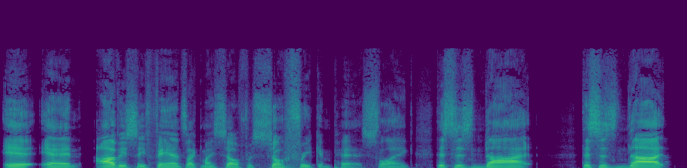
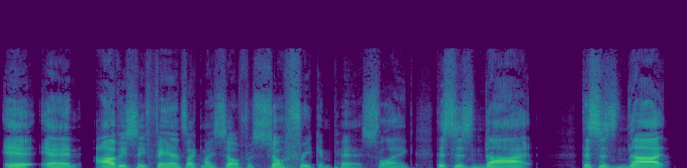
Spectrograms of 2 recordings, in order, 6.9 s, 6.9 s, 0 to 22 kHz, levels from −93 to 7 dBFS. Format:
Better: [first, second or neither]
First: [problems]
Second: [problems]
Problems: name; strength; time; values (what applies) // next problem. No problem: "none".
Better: neither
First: none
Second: none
